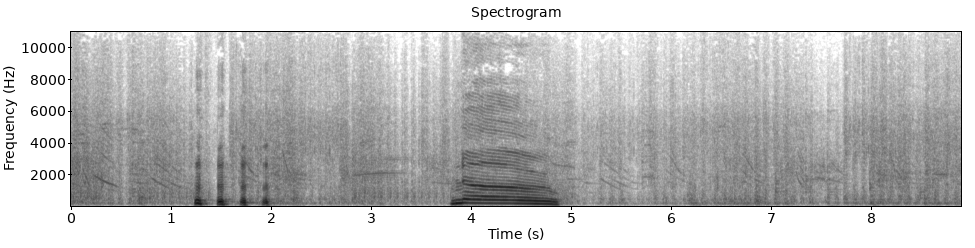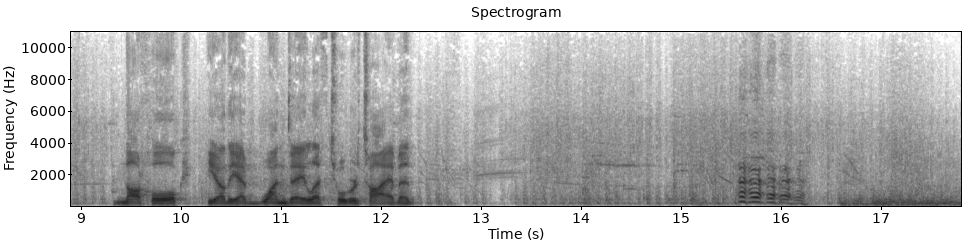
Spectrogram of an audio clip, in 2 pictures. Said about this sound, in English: Oh, it blew up. Finally. Took enough bullets.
